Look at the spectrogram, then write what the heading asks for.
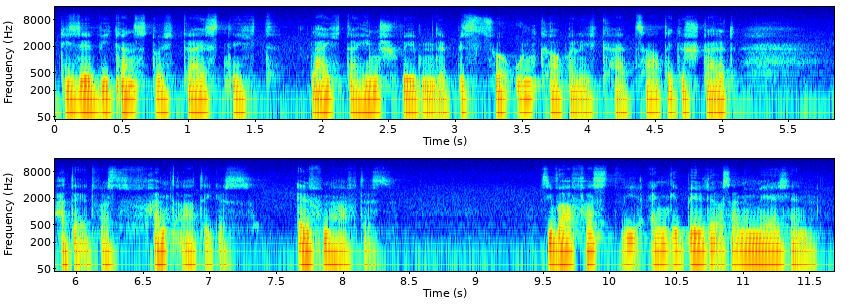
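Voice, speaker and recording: A male reciter of old memoirs in a radio drama. His voice is deep and rough-grained, with a husky edge. The delivery is measured and reflective, shaped around ornate, old-fashioned literary sentences. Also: darkish tone, full character voice.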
